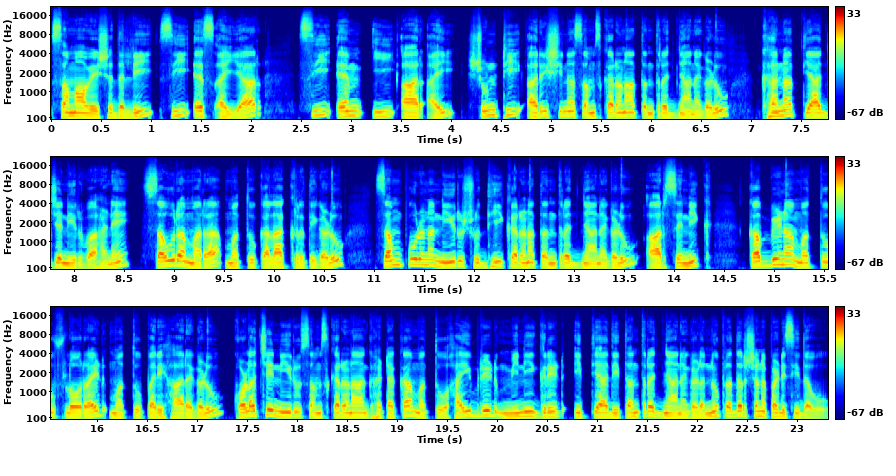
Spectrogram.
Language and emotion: Kannada, neutral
